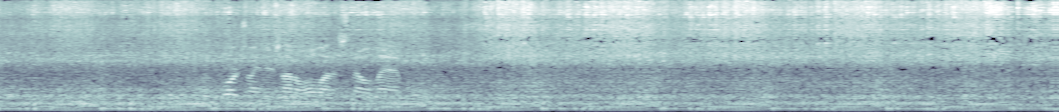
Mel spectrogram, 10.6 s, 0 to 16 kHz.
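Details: Troy-Bilt Storm 24-inch snowblower after clearing the air vent, adjusting the float tab and fitting a new spark plug: small engine holds a fairly steady idle, slight unevenness, no misses or surging; running acceptably.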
